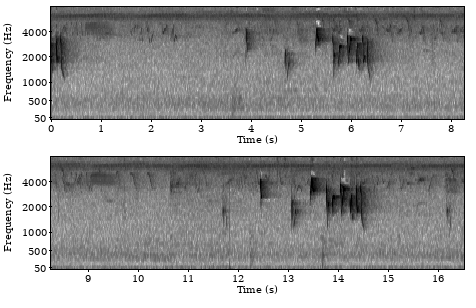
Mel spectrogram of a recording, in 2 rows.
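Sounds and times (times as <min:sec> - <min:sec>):
bird calling: 0:00.0 - 0:01.1, 0:03.6 - 0:07.9, 0:10.7 - 0:16.4.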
